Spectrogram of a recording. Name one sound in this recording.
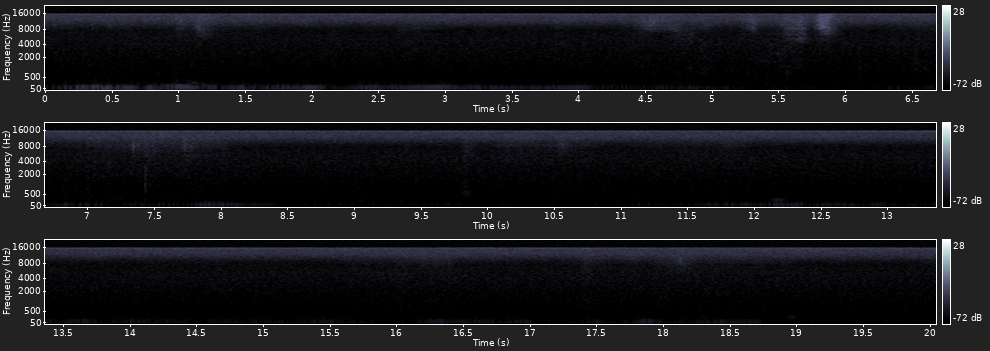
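Hands turn and handle a stiff leather shoe with soft rubbing and knocking.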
